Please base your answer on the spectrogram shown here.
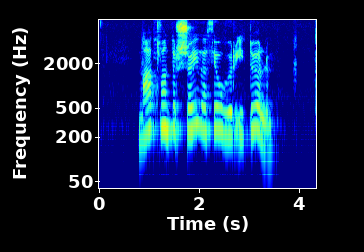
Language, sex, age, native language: Icelandic, female, 40-49, Icelandic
